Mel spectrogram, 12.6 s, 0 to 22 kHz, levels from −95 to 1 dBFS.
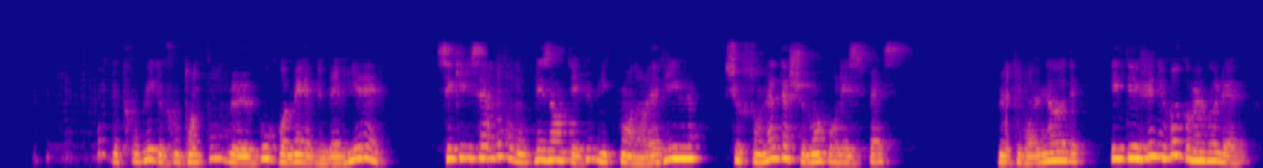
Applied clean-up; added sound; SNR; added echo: neural mask model DeepFilterNet 3.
